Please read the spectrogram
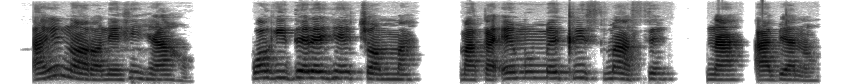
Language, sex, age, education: Igbo, female, 30-45, tertiary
